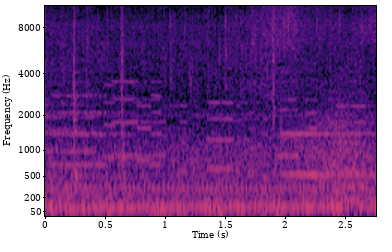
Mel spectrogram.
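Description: A slab of meat sizzles on a grill in the cooking video game Cook, Serve, Delicious! 3. The crackle is steady and moderately loud, with small pops over a low background hum.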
